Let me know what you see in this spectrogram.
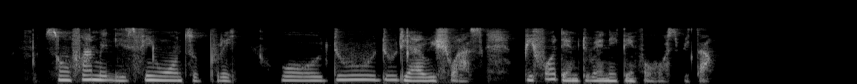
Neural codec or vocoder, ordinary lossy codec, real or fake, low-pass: none; none; real; 5.4 kHz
